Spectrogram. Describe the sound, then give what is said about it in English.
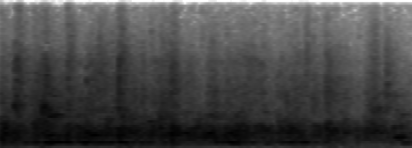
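A church audience claps hands together during a sermon in a steady, dense wash of applause that holds at an even loudness for a few seconds, with no speech over it. “Clap your hands if you believe what I'm preaching right.”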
